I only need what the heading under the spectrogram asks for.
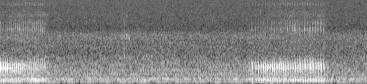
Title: More snores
